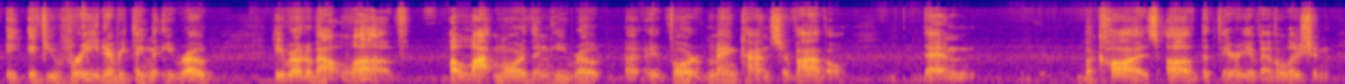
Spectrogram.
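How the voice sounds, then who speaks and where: A man's voice: mid-range voice, lively intonation, measured pace, fairly bright tone, a little hiss or hum, poor audio. A man in a casual group chat, explaining his view and listing points with emphasis. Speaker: chat participant.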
